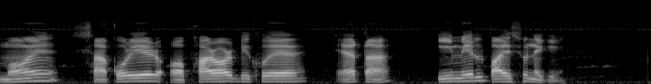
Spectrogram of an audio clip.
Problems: constant background noise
